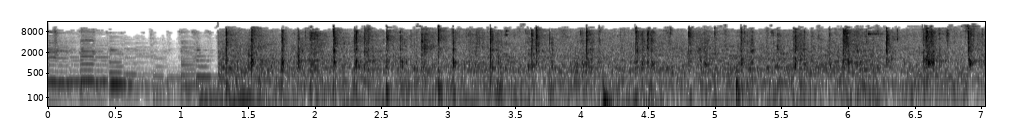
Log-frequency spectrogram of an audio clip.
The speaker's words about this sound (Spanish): Esto que oyes es el sonido inconfundible de los cascos de los caballos, los que tiran de las carrozas, los que recorren el centro de muchas ciudades, sobre todo en Andalucía.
